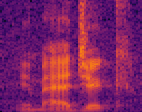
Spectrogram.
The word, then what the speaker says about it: Imagic: This is Demon Attack, and I believe the way that the company that developed it is pronounced is Imagic, even though it says Activision up there.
